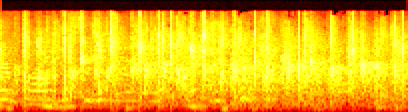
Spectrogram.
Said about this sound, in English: Let's applaud me.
